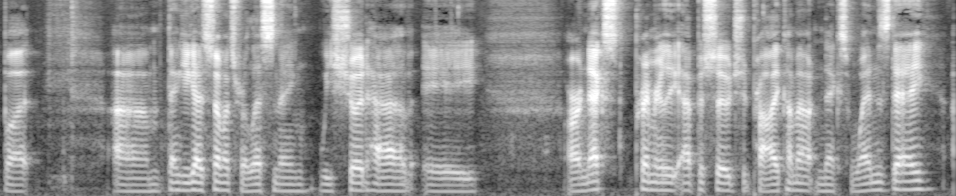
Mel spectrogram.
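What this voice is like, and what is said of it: Raspy, strained voice. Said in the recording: “my voice gets more and more raspier from just rambling”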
